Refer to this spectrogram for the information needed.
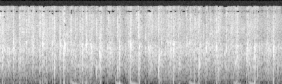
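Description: An audience applauds loudly, a steady dense wash of many hands clapping with sharp individual claps standing out, sustained without a pause and no voices on top.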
